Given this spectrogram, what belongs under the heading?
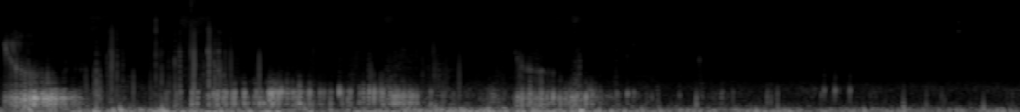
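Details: Active tummy: continuous low gurgling and rumbling with bubbling pops throughout; active bowel sounds (borborygmi).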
